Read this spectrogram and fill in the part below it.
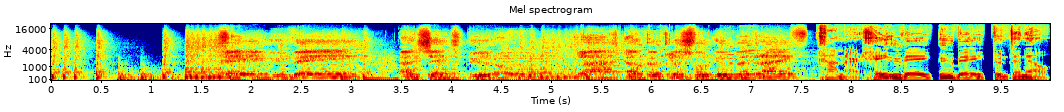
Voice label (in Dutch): Uitzendbureau commercial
